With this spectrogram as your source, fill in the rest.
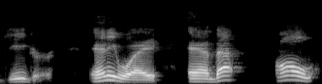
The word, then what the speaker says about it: Giger: paintings of h.r gieger which most people pronounced geiger but he pronounced it geeger anyway and that all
